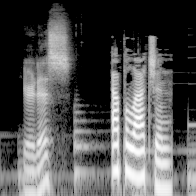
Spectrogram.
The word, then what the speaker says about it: Appalachian: wanna know I'm pronouncing it properly ah lakyan pronunciation here it is Appalachian Appalachian Appalachian chin Appalachian Appalachian Okay Google foreign folk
